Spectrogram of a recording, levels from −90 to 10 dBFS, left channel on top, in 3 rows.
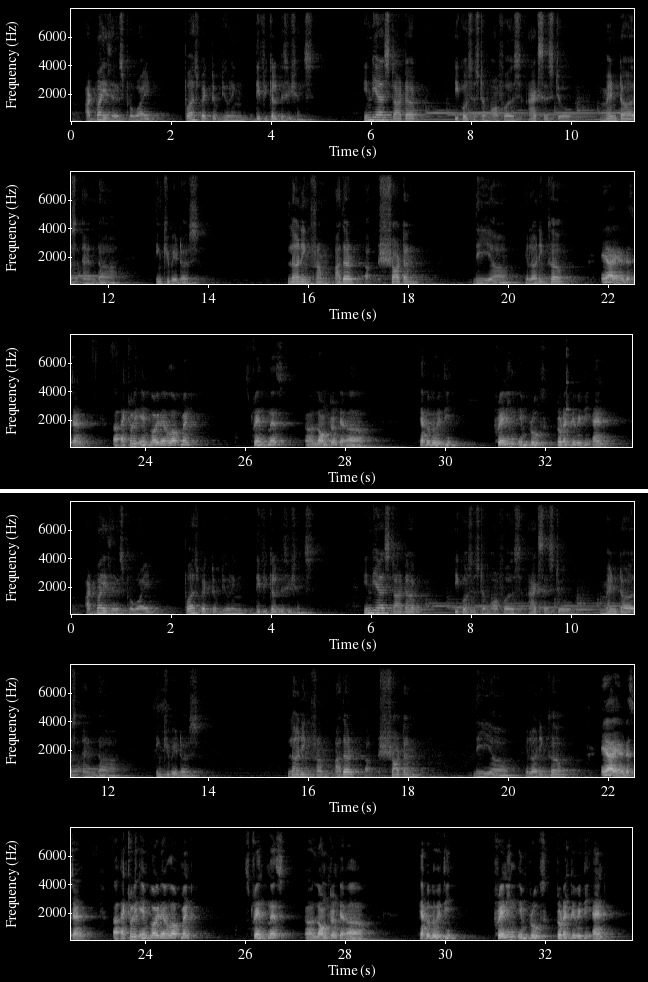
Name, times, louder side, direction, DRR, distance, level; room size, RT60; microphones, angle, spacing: voice 1, 0.3-1.7 2.3-4.8 5.8-6.9 7.7-10.0 10.6-12.2 12.9-13.8 15.6-18.2 19.3-21.1 32.3-32.5, left 1 dB, 35° left, 1.6 m, -39 dB
sound 1, 6.7-11.9, left 3 dB, 55° left, 7.2 m, -52 dB
voice 2, 21.9-22.9 23.3-25.0 26.2-26.9 27.2-28.5 29.5-30.2 31.0-33.3, right 4 dB, 90° right, 0.7 m, -31 dB
22.5 x 16.5 x 7.4 m
head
